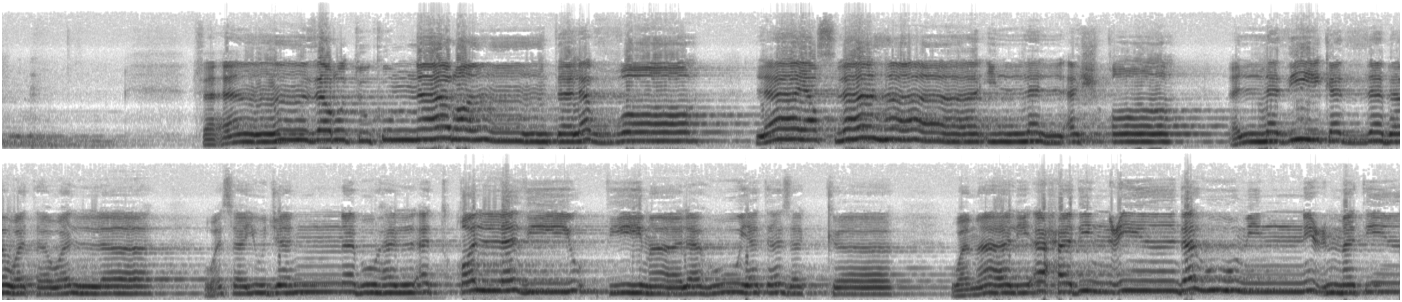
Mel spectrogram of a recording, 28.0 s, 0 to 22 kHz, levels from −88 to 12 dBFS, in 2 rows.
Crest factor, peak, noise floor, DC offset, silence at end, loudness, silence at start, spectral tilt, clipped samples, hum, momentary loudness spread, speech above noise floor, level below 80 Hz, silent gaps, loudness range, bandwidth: 10 dB; 0 dBFS; -41 dBFS; under 0.1%; 0 s; -9 LUFS; 0 s; -5 dB/octave; 0.3%; none; 10 LU; 33 dB; -50 dBFS; none; 5 LU; 15 kHz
